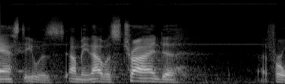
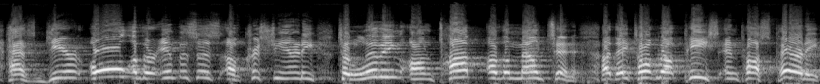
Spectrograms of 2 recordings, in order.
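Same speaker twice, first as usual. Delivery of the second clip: higher, driving pulpit delivery; forceful preaching; 7 semitones higher, 5 dB louder than usual. Real, not acted. Preacher decrying prosperity religion to congregation, impassioned and higher. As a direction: press each point home in rising sermon cadence.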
